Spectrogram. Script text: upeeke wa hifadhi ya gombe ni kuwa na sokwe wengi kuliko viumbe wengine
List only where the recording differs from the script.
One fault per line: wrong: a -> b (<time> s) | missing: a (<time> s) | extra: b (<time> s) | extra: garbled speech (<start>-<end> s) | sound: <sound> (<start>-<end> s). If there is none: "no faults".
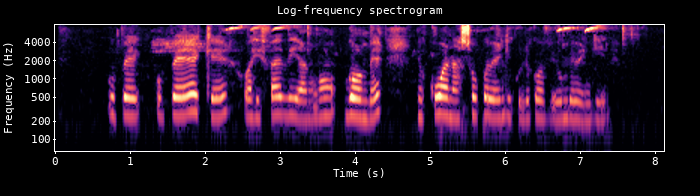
no faults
